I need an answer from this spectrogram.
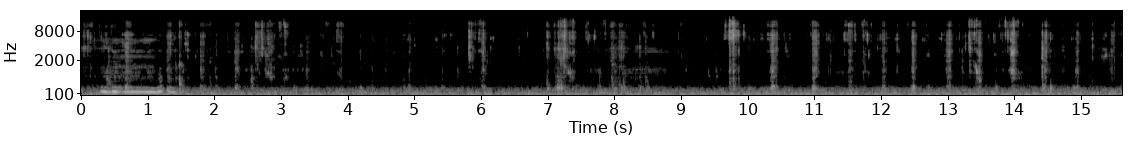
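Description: Close-up chewing and crunching of tortilla chips from nachos, with many small crackly crunches. About half a second in there is a short hummed "mm".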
